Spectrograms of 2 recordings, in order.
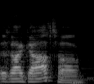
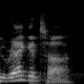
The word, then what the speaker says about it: Ragatha: Und sie hat erst Ragatha gesagt. Und dann haben wir ihr gesagt, nee, den bitte neu aufnehmen, der Name wird Englisch ausgesprochen. Und dann hat sie Ragatha gesagt.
